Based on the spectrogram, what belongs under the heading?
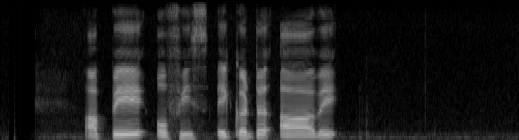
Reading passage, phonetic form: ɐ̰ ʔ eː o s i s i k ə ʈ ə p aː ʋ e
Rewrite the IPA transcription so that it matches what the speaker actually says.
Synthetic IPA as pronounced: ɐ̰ p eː o f i s e k ə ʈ ə ʔ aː ʋ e

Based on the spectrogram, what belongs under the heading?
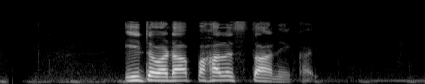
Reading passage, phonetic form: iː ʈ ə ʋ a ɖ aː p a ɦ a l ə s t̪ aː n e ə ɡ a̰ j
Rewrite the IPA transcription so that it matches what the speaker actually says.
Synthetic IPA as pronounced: iː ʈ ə ʋ a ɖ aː p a ɦ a l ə s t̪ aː n e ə k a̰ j

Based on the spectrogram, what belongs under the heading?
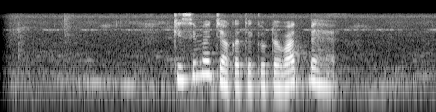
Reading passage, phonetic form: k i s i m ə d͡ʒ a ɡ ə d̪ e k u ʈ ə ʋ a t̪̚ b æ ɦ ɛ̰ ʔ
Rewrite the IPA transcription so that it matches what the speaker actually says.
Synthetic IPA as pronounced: k i s i m ə d͡ʒ a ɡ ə t̪ e k u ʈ ə ʋ a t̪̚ b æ ɦ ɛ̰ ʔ

